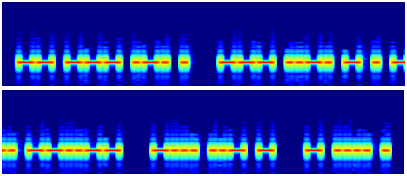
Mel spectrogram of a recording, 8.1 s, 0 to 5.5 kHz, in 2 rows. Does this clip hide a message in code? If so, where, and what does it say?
Yes: Morse code from 0.2 to 7.9 s, heard as a keyed tone, about 25 wpm, 600 Hz. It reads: MORE OFTEN, BUT THE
